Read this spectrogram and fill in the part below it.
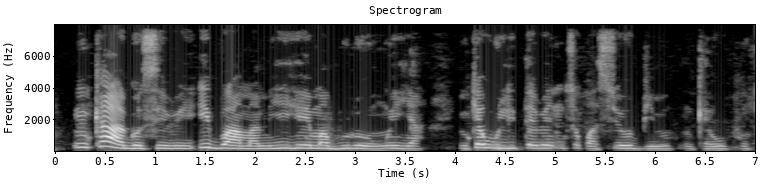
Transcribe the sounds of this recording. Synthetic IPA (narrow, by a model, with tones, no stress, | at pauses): ŋ̩˨ka˦a˨ɡo˨sɪ˨ɾɪ˨ɪ˦bʊ˨a˨ma˨m̩˨˦i˦ɦe˦ma˦ɡ͡bu˦ɾo˨ŋʷe˦ja˦ | ŋ̩˨ke˦wu˨li˦te˦ɾe˦n̩˦tʊ˦kʷa˨sɪ˦o˦bi˨m̩˦ŋ̩˨ke˦u˦pu˦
